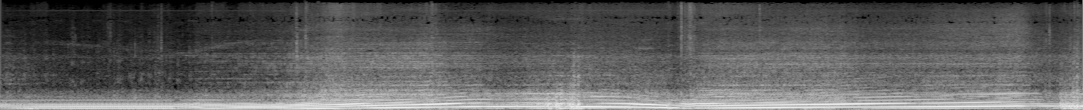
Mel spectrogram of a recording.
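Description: Straight-piped Volkswagen GTI exhaust heard from inside the cabin while driving. The engine note climbs and drops several times as the car accelerates and shifts, then makes one long steady climb near the end.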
